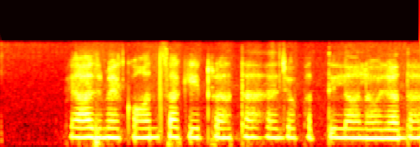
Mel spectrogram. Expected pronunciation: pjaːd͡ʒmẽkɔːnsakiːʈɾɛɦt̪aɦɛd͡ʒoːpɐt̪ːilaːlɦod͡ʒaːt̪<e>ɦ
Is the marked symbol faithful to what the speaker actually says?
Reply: no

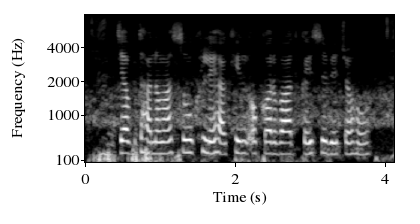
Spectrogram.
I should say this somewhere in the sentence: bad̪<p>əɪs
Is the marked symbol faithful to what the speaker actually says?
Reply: no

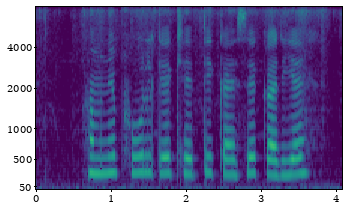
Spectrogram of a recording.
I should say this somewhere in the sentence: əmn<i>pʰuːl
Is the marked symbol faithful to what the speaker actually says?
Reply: no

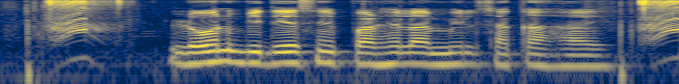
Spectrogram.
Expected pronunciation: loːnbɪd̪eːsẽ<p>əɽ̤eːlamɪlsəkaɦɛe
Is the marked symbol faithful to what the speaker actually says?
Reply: yes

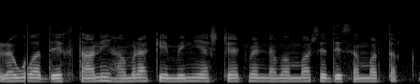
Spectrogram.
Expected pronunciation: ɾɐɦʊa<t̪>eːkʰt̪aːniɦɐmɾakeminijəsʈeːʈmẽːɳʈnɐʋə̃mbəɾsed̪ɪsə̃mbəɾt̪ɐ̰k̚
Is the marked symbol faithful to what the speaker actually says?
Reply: no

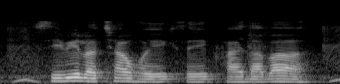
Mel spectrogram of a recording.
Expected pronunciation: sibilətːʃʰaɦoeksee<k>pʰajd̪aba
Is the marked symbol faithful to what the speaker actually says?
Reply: yes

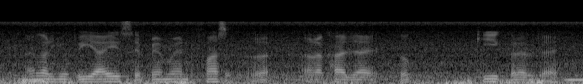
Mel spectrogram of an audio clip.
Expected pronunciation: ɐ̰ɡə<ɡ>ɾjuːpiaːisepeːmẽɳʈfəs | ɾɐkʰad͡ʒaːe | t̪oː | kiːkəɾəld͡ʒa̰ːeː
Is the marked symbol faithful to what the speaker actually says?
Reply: no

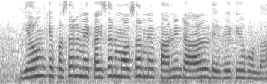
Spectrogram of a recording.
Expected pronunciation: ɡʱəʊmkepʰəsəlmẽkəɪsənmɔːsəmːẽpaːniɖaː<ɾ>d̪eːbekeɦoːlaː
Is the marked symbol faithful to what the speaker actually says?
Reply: no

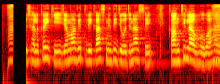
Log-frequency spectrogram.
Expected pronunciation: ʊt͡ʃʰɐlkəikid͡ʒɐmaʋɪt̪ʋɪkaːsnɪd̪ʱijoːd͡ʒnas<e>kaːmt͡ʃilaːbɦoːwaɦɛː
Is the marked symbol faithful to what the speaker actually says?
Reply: yes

